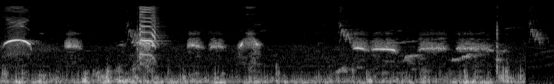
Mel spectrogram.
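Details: Pet Indian ringneck parakeet in front of a mirror; a run of short squawky chirps and a few thin whistled notes, spaced irregularly, with light rustling between them.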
